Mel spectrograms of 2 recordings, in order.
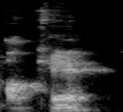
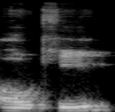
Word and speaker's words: Oke: My name is Oke, not Oak or Oki, as some people may have mispronounced.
